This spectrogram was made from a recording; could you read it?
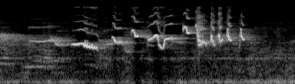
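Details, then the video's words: Oriental magpie-robin "shooting" song, showing off its repertoire: a wavering whistle slides down, then quick looping chirps rise and fall, ending in a fast burst of clipped, repeated high notes over soft background hum. "KACER NEMBAK NEMBAK BONGKAR ISIAN"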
